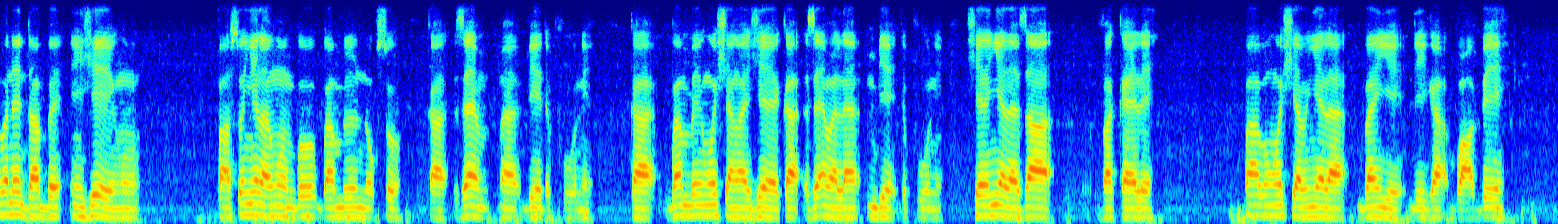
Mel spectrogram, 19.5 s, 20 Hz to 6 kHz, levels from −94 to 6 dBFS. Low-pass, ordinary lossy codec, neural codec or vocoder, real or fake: 5.4 kHz; Opus, 32 kbps; none; real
